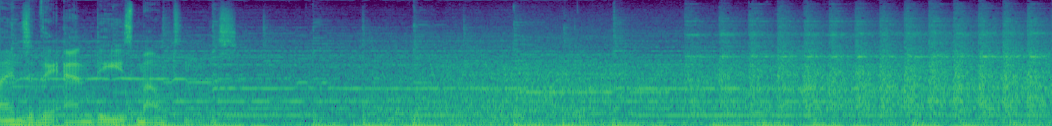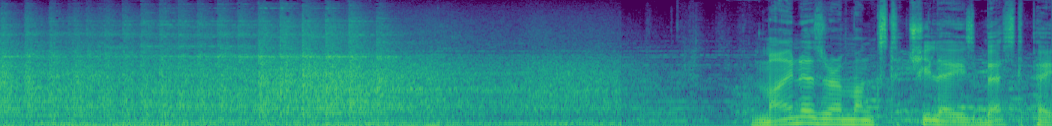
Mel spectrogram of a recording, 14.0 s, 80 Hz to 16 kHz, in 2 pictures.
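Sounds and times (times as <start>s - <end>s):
documentary music with pulsing beat: 0.0s - 10.0s
heavy mine machinery noise: 2.1s - 11.2s.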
